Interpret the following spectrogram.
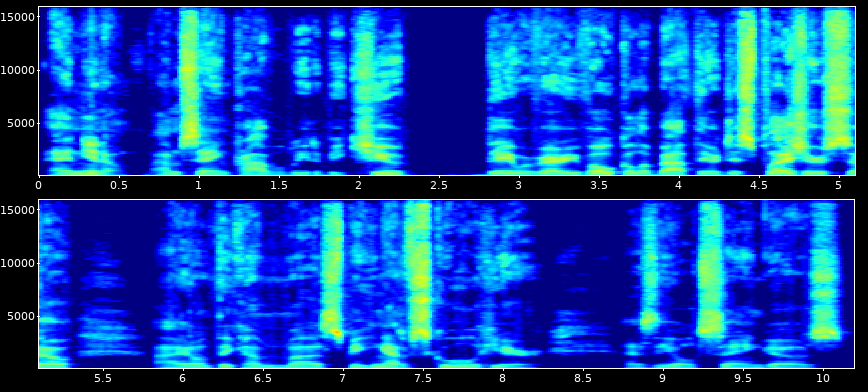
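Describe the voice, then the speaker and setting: With no room sound behind him, a man from the Dominican Republic hosts a live podcast at normal speed in a lowish, steady voice. He rambles earnestly through his ideas in casual solo commentary, correcting himself as he goes.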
